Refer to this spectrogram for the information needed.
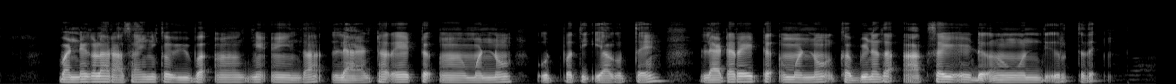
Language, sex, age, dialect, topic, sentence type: Kannada, male, 36-40, Mysore Kannada, agriculture, statement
